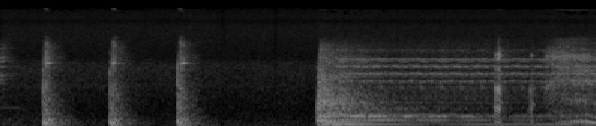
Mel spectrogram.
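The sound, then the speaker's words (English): Three loud, evenly spaced knocks on a door ring out, then a sudden sustained, droning blare swells in and holds to the end. “There was a knock on the door.”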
